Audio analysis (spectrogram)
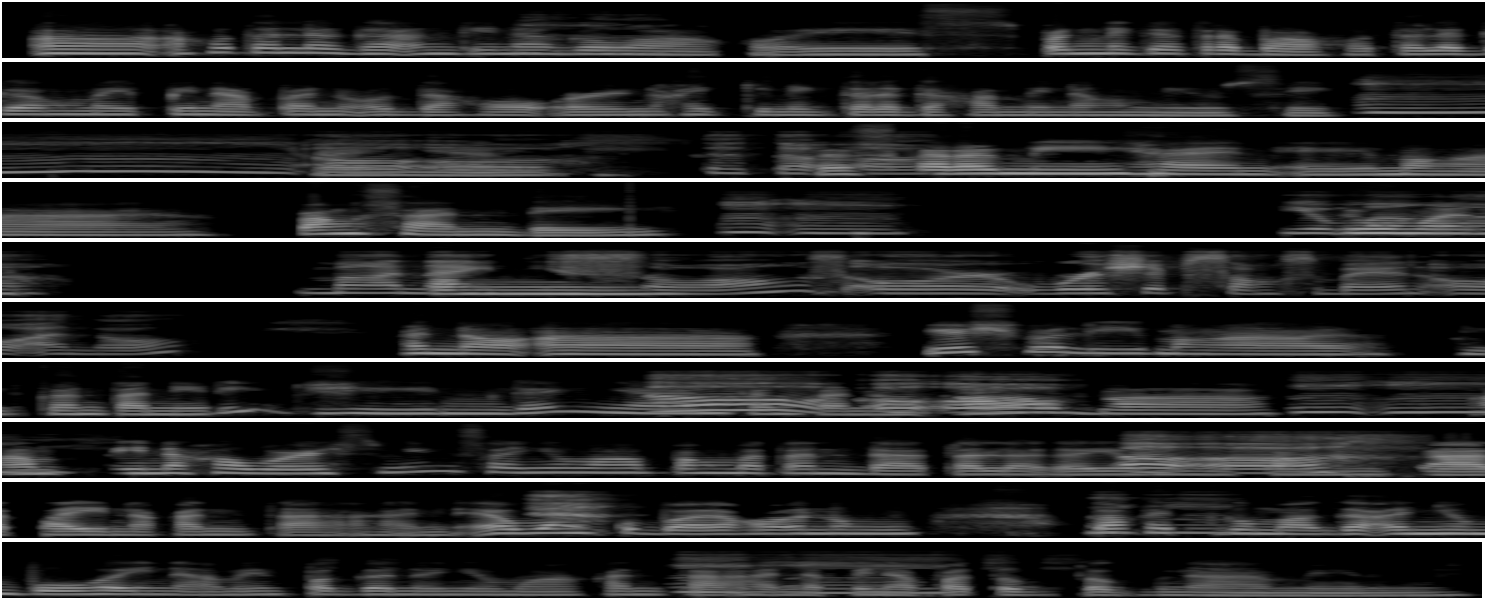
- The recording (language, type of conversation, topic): Filipino, unstructured, Ano ang mga paraan para maging masaya sa trabaho kahit nakaka-stress?
- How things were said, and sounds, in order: mechanical hum; drawn out: "Hmm"; other background noise; tapping; static; distorted speech; in English: "nineties songs or worship songs"; background speech; breath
